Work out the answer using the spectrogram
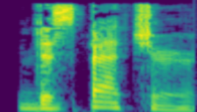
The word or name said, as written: dispatcher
